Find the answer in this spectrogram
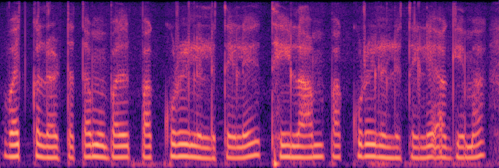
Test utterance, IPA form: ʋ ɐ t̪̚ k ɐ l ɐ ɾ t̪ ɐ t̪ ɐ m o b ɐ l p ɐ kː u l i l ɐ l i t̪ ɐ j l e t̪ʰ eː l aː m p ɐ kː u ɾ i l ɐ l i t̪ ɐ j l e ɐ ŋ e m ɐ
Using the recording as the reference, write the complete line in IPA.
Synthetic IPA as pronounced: ʋ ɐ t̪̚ k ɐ l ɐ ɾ t̪ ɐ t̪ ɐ m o b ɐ l p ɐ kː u ɾ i l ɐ l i t̪ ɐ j l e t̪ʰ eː l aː m p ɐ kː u ɾ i l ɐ l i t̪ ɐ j l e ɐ ɡ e m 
